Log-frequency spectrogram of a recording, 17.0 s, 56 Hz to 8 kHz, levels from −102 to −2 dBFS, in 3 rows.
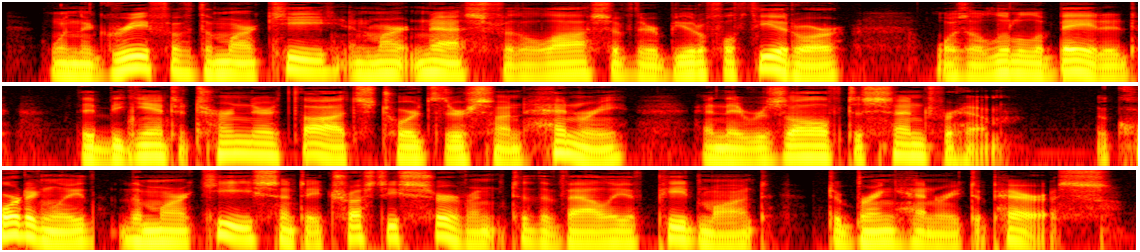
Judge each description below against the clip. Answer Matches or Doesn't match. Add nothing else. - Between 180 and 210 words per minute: Matches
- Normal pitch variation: Matches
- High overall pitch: Doesn't match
